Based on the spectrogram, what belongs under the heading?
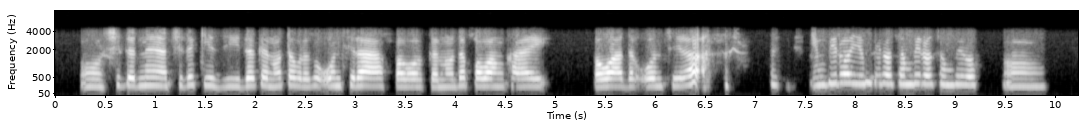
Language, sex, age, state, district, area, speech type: Manipuri, female, 60+, Manipur, Imphal East, rural, conversation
